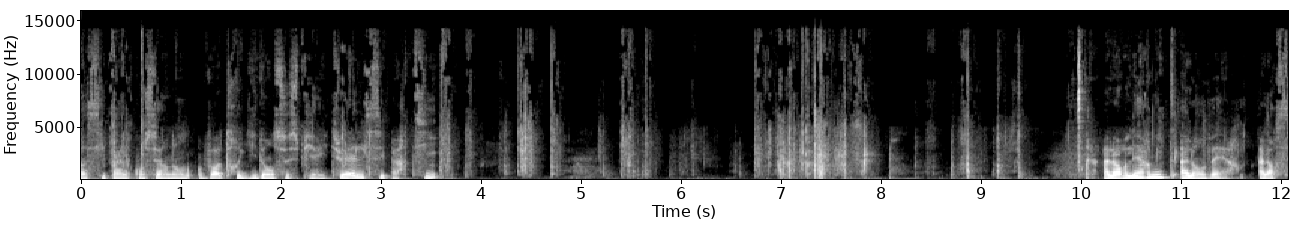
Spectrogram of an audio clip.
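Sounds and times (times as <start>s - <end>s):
cards shuffling and flicking: 2.5s - 9.6s.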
